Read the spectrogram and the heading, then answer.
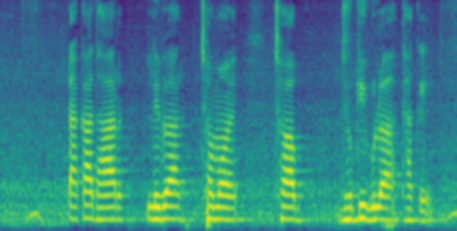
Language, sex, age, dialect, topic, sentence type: Bengali, male, 18-24, Jharkhandi, banking, statement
